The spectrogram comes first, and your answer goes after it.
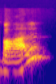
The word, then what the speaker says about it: bal: lexicon, as for example, the word hair in Romani is pronounced bal, and it is pronounced in similar ways in other Indic languages.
